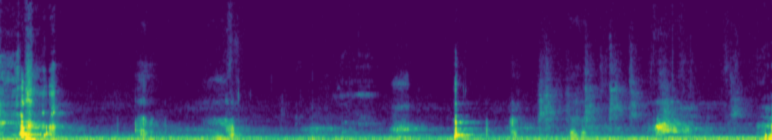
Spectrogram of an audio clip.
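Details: Hiccups: two sharp, brief hiccup sounds a few seconds apart over quiet room noise and faint voices.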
